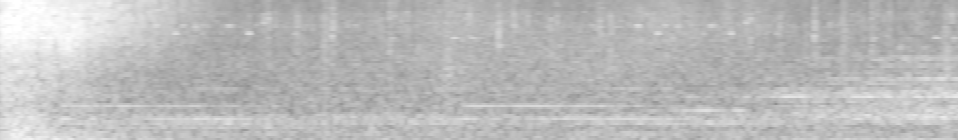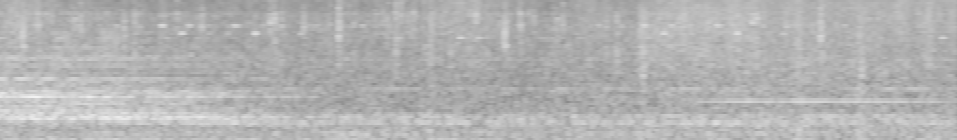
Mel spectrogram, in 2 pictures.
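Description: A fire crackles steadily.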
